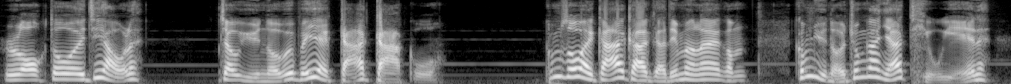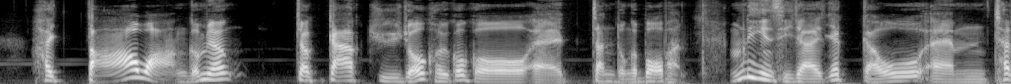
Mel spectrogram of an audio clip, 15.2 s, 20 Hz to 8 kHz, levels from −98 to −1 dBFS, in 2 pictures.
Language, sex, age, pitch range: Chinese, male, 30-49, 115-190 Hz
